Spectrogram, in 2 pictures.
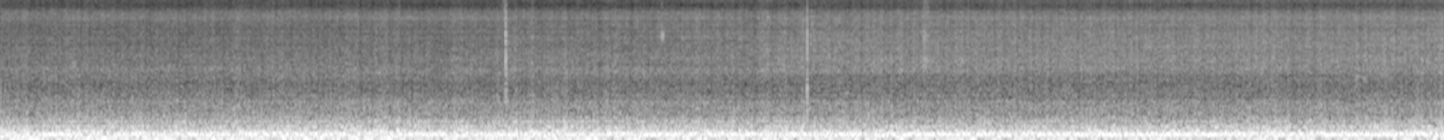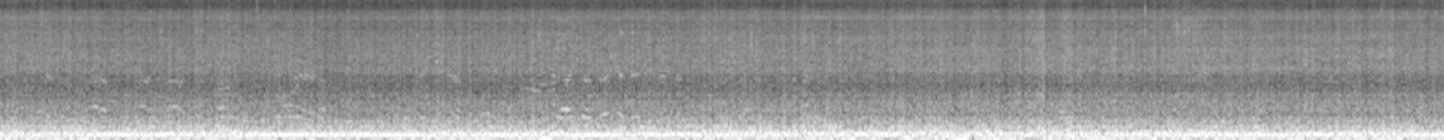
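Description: A jet's engines roar in a loud, steady low drone inside the cabin.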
